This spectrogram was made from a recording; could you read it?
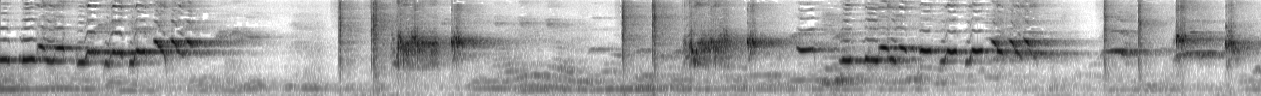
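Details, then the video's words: White-rumped shama singing vigorously, responding right away: loud whistled phrases sliding between low and high notes, broken by sharp clicks and pauses, over a steady low hum. "sekali coba langsung nyaut dan gacor luar biasa✅ MURAI BATU GACOR✅✅"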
